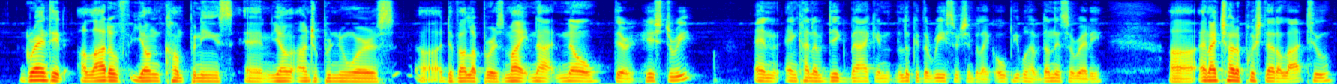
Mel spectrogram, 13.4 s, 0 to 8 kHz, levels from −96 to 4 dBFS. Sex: male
